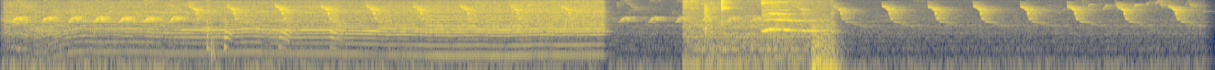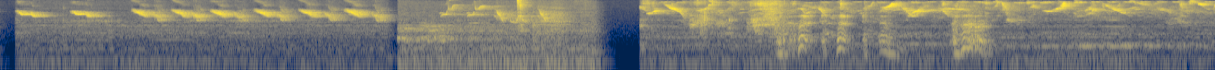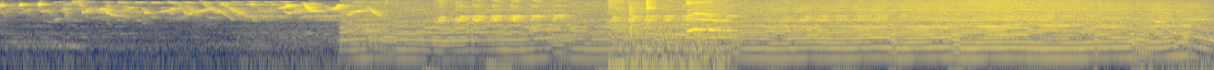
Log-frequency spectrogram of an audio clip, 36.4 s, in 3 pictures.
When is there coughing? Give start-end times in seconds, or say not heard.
2.0-3.5, 19.9-22.1.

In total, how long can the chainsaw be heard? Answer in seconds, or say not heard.
15 s.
